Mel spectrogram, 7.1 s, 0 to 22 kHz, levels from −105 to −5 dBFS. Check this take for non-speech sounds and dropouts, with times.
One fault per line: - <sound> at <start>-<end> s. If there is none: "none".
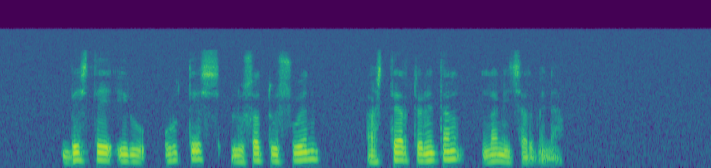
none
